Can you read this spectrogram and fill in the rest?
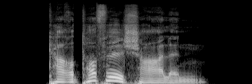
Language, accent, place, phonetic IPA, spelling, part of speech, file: German, Germany, Berlin, [kaʁˈtɔfl̩ˌʃaːlən], Kartoffelschalen, noun, De-Kartoffelschalen.ogg
- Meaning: plural of Kartoffelschale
